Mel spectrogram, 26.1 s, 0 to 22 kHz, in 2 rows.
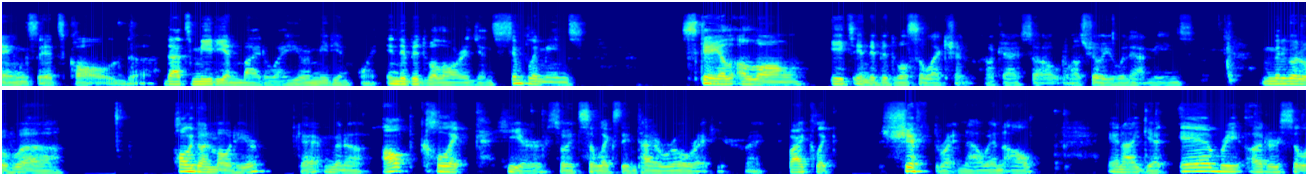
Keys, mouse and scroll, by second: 1.3 click, 1.5 click, 11.3 Tab, 13.0 click, 18.6 alt+click, 23.7 alt+shift+click, 24.7 alt+shift+click, 25.7 alt+shift+click.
